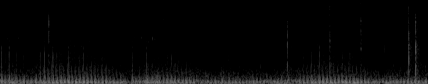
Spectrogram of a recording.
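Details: A sleeping cat's low, buzzing purr runs unbroken in steady pulses, dipping briefly once, with light fireplace crackles and clicks layered on top.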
